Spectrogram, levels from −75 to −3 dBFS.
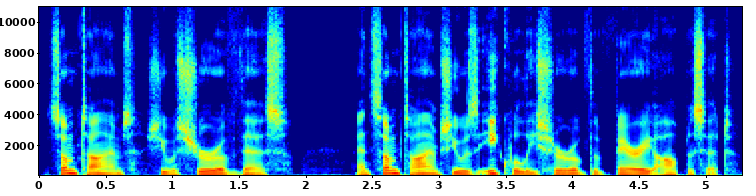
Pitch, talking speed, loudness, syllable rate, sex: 110 Hz, 180 wpm, -19 LUFS, 5.9 syllables/s, male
